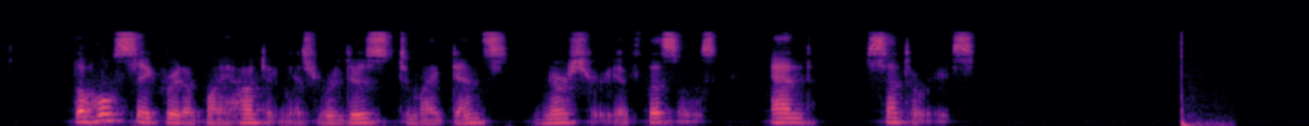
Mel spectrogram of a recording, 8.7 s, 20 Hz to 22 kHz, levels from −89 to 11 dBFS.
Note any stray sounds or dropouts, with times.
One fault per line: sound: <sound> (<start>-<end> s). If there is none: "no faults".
sound: thud (7.9-8.2 s)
